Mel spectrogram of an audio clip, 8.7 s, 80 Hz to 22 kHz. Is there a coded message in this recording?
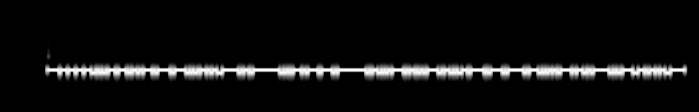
Yes: RTTY (75 baud, 170 Hz shift) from 0.6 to 8.6 s, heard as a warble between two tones, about 1700 Hz centre. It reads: XDCWB NUTPB YUXPR CFSGN OXSLP CBQHV HTWQT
